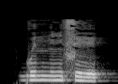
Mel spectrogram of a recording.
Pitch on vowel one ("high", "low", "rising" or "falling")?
low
